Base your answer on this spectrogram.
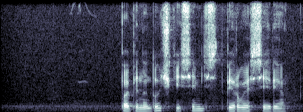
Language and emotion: Russian, neutral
